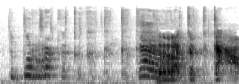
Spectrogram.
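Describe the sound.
A voice imitates fast computer typing, producing a quick run of clicky, tapping mouth sounds in an uneven rhythm that grows busier and louder toward the end of the short burst.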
